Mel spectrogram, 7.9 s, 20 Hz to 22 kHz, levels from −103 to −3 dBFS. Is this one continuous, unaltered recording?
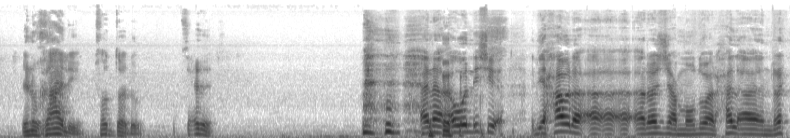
yes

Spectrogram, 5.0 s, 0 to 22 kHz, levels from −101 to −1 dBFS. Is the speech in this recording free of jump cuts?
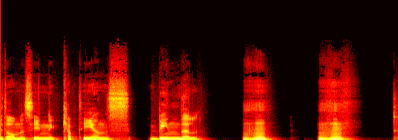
no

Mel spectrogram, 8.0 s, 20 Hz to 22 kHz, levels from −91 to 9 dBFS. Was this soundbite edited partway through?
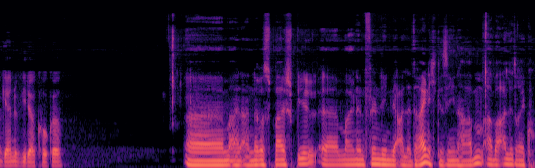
no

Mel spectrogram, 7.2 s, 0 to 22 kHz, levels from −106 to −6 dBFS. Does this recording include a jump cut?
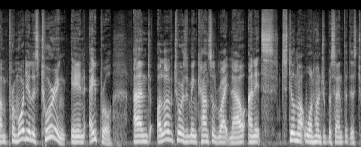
no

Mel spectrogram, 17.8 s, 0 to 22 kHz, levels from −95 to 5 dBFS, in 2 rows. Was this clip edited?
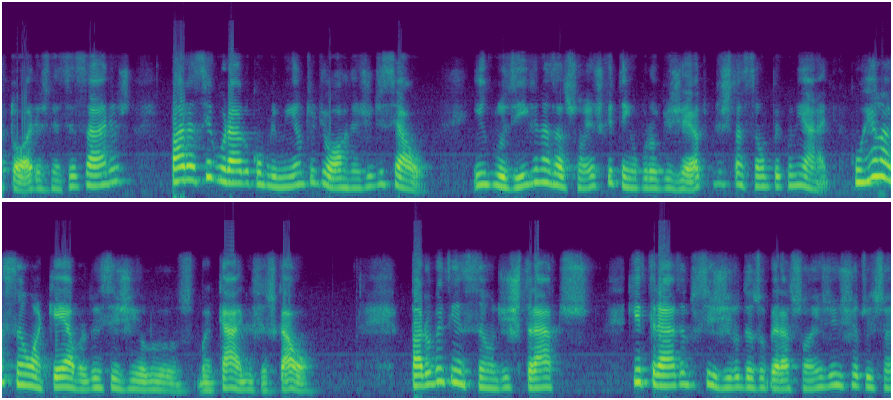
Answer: yes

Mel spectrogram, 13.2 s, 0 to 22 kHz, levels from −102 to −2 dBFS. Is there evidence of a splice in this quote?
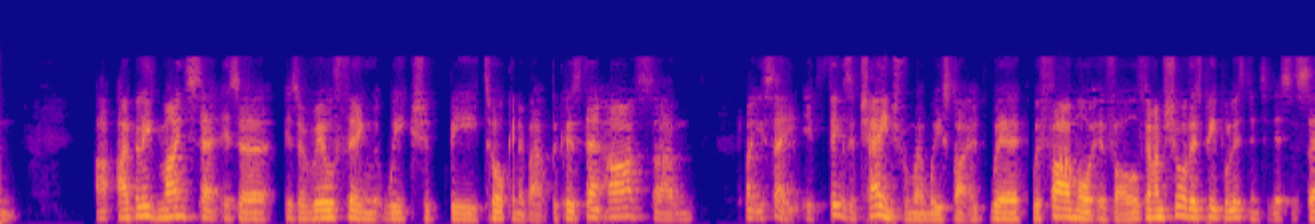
yes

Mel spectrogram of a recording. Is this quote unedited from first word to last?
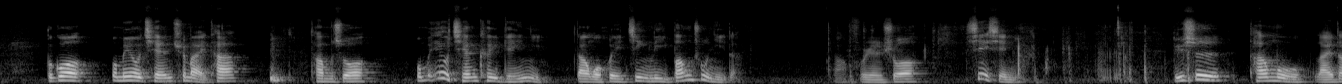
no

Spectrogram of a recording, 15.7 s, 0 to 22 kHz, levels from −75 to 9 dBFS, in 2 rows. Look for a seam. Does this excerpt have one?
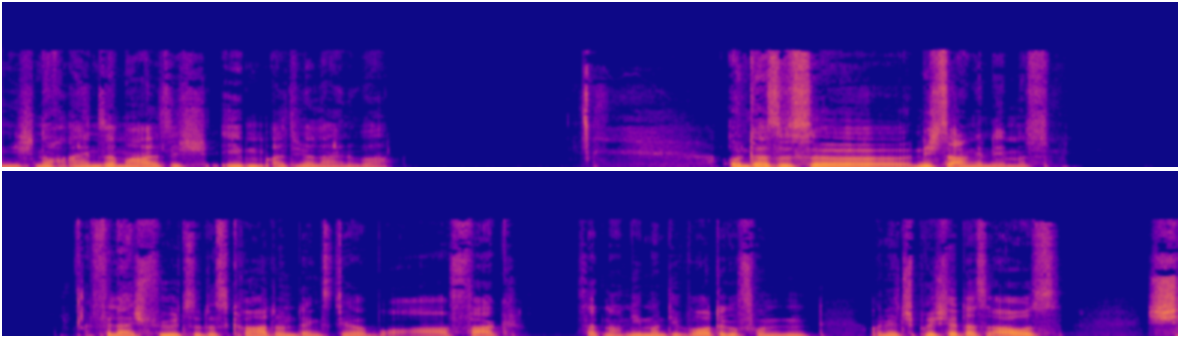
no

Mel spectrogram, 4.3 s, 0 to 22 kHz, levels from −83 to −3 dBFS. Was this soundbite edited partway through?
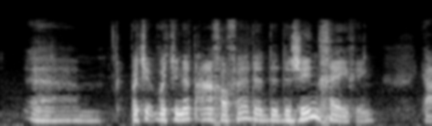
no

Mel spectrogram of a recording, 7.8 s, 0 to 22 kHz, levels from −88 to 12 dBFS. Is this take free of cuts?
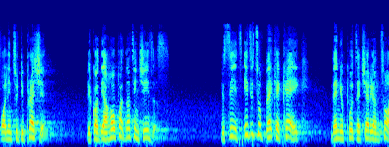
yes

